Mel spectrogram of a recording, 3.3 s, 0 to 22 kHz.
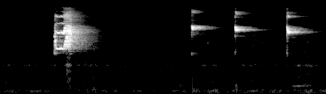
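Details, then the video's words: Lovebird described as a fighter and an ngetik (typing) singer: one harsh, buzzy chatter burst, a pause, then four clipped, high chips in quick succession. "Burung Lovebird Suara Ngetik Dan Sama² Fighter"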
